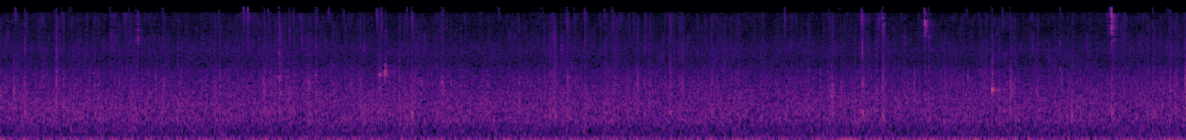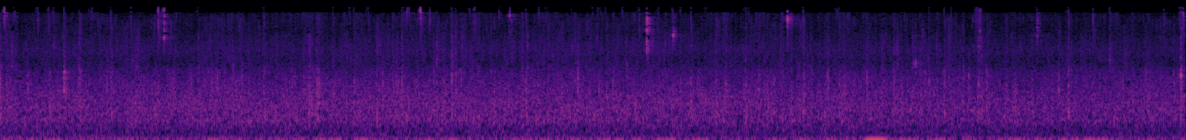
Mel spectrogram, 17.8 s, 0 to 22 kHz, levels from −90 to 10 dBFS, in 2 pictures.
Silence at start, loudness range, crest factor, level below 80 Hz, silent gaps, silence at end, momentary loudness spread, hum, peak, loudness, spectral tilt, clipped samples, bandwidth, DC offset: 0 s; 2 LU; 32 dB; -62 dBFS; none; 0 s; 5 LU; none; -16 dBFS; -46 LUFS; -1 dB/octave; under 0.1%; 18 kHz; under 0.1%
